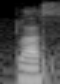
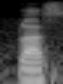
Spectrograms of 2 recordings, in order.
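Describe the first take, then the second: No difference in how they are said.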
